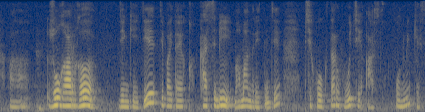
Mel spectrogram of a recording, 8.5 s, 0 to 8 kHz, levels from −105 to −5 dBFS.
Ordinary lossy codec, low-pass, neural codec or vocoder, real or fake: none; none; none; real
